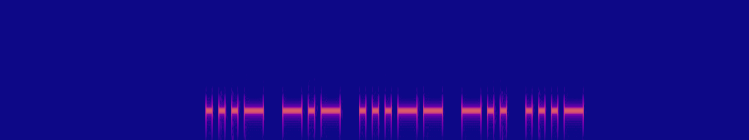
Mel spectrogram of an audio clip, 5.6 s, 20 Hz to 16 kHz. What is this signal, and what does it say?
Morse code, heard as a keyed tone, about 25 wpm, 700 Hz. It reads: VK3DV
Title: DXCC-100 Call Signs - 5 Characters - Repeated 2x - 25wpm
